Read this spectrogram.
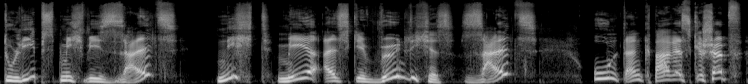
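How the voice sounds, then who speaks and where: A man voicing a hot-tempered old king in a fairy tale, blustering and shouting with outrage. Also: fairly high pitch, huge pitch swings, drawn-out words, husky, no echo, studio quality, full character voice. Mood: outraged.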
